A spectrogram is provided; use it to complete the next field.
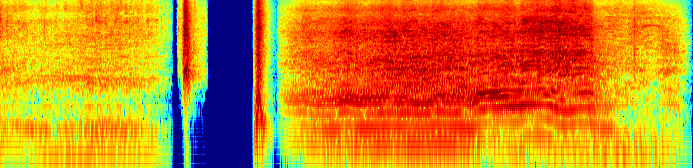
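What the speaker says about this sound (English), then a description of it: "The dark red buggy aggressively powered up to conquer the steep dirt hill." A dark red off-road buggy's engine roars and revs hard while climbing a steep dirt hill, cutting out briefly with a couple of sharp knocks before surging again in a long, loud, rising drone.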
